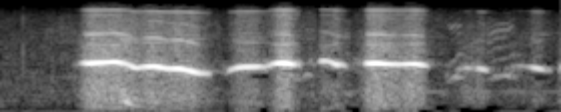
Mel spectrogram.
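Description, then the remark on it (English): A person whistles a short, wavering tune in several clear, loud phrases, with brief gaps between notes and softer trailing notes at the end. “You know … will when he starts whistling.”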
